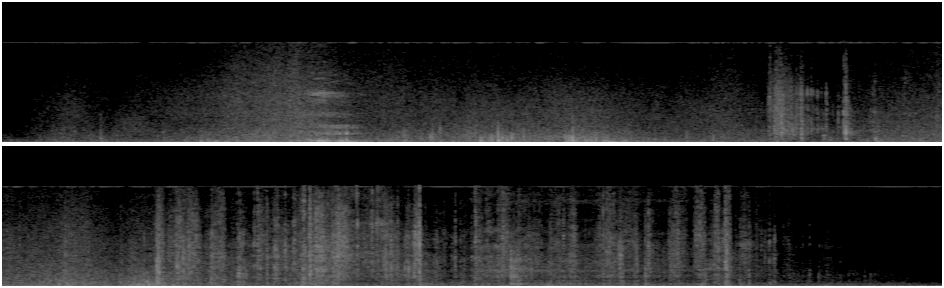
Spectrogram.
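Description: Crumpled paper crinkles as it is unfolded by hand.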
